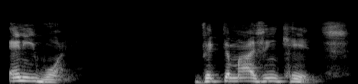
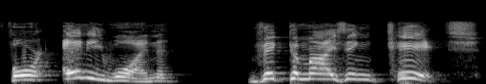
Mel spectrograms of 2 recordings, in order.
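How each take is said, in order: First: It is said at normal volume. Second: It is said more loudly.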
